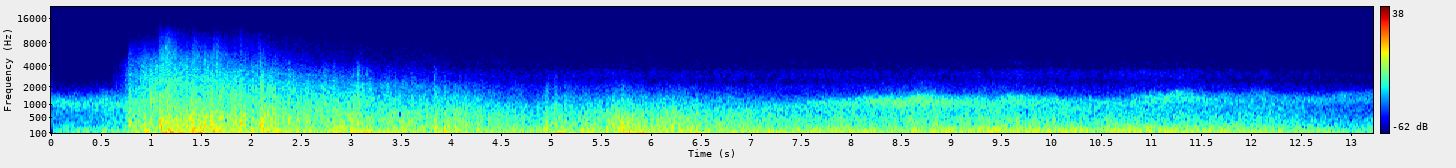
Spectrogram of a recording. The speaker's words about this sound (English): My goodness, Master Tavern Keeper, how ever did you survive running into the heart of a sandstorm deep in the lands of Araby?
